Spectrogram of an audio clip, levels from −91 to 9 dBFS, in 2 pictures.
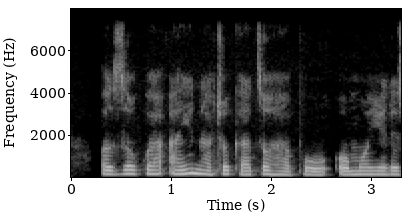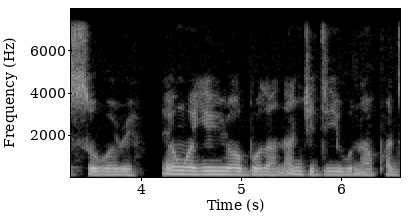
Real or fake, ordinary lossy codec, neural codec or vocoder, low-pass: real; none; none; 7.2 kHz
